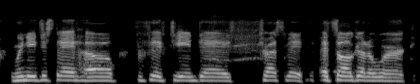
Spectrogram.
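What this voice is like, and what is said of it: Imitates another person's voice. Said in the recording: “My Trump impression is probably terrible”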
